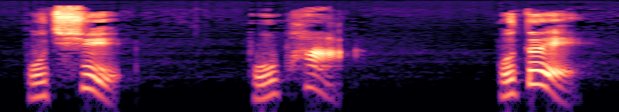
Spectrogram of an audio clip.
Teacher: 在去声前呢，它要变成阳平调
